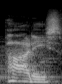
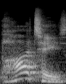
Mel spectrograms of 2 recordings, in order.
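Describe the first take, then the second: First: It is said in an American accent. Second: It is said in a British accent. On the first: "Você não vai ouvir ninguém falando parties" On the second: "Vai ouvir os caras falando parties"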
